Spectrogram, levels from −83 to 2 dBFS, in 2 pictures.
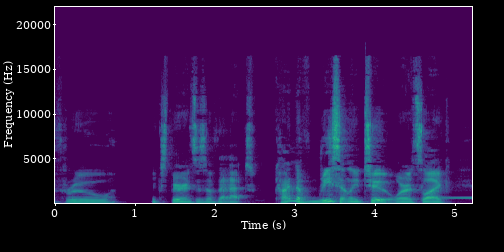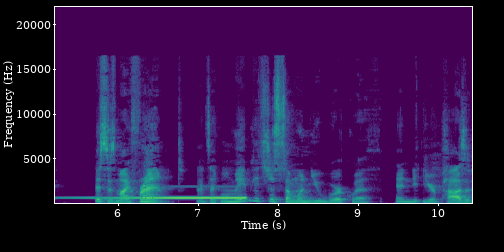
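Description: A speech clip with one instance of AAC frame loss with concealment, from 2.10 to 2.20 s, between "experiences of" and "kind of recently too". For roughly 85 ms the decoder had no valid data and filled the gap from the last good spectrum, so the audio turns briefly smeared and noisy instead of dropping out. The gap's length fits two lost AAC frames.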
